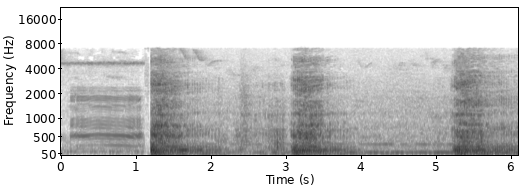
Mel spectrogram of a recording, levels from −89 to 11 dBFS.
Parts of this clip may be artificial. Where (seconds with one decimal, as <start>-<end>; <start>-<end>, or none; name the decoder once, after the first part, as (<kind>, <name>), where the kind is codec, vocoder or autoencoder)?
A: none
